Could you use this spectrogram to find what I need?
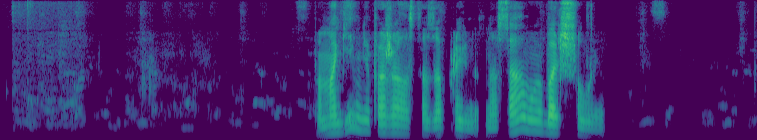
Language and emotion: Russian, neutral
